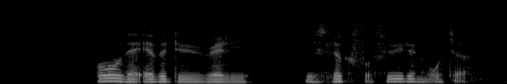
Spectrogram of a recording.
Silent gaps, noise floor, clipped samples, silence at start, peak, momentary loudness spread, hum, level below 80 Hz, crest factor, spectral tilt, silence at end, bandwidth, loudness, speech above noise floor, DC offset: none; -86 dBFS; under 0.1%; 0.95 s; -22 dBFS; 15 LU; none; -76 dBFS; 18 dB; -7 dB/octave; 0.4 s; 7.4 kHz; -40 LUFS; 47 dB; under 0.1%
